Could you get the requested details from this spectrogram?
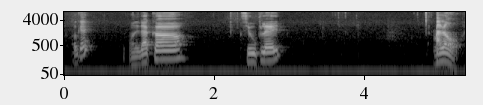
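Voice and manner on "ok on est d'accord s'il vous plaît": higher, louder call for agreement; insistent check. Real, not acted. Teacher to learners: insistent, louder check for agreement. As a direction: press the class for a yes.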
